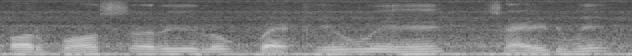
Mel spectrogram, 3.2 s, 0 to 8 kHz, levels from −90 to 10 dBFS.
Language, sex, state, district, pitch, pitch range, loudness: Hindi, male, Chhattisgarh, Raipur, 130 Hz, 125-135 Hz, -16 LUFS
